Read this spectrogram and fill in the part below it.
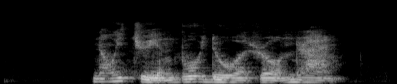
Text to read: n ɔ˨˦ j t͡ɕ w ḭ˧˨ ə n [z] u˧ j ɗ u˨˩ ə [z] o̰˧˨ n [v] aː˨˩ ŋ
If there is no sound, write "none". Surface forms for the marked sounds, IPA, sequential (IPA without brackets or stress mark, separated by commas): v, z, z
